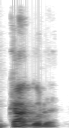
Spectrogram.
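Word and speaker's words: KAGRA: cargo da é que se escreve desse jeito mas japoneses pronunciam cara né ele tem braços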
